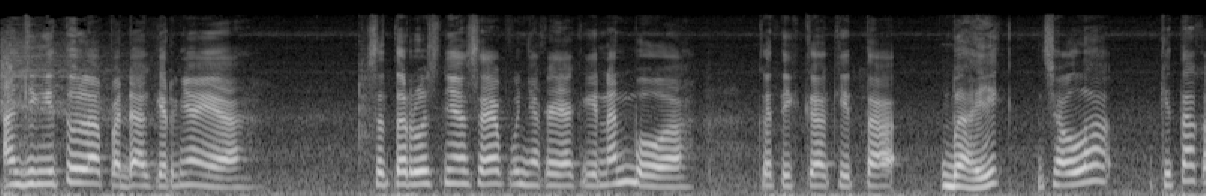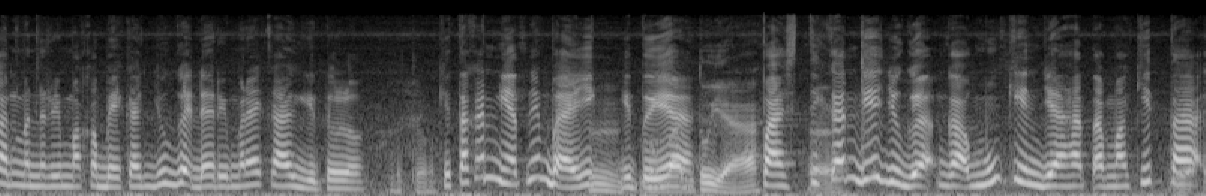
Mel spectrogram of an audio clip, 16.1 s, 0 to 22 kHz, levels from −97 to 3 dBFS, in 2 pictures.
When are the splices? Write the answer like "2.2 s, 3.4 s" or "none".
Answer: none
